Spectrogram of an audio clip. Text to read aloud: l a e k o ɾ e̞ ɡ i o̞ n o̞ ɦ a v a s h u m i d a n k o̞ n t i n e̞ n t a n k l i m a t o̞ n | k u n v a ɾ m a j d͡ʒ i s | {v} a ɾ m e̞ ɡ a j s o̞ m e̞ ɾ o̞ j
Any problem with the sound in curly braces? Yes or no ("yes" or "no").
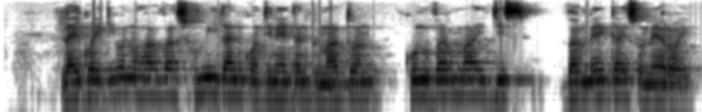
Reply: no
